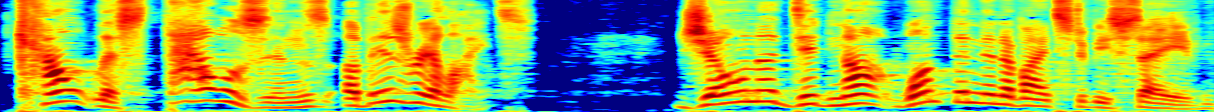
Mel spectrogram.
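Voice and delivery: ordinary talk, nothing marked

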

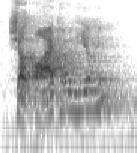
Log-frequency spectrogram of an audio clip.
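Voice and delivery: "I" hit hard in a rising question; stress on I. Acted. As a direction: lean on "I", questioning, pitch climbing at the end. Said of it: "the emphasis is on the "I".

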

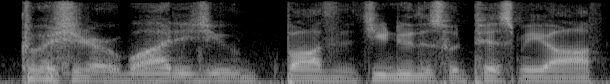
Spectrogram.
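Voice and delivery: low, soft vigilante voice; quietly annoyed, pitched well down; Batman. Retold or imitated. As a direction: put on a dark, menacing hero voice. Batman confronting the commissioner.

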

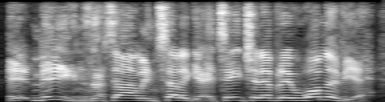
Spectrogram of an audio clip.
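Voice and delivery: a touch of theatrical authority; firm inspector. A narrator's reading. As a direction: declare it as a lightly voiced detective. Inspector's speech in story.

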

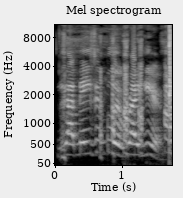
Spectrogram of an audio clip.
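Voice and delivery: loud, high fan cheer; excited cheer. Real, not acted. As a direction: show off the team colours proudly. Cheering his team's win.

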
